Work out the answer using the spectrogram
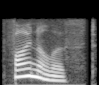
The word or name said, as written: finalist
